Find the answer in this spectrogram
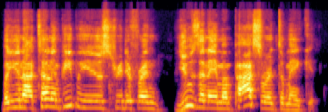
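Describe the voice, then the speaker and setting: High-pitched, animated and brisk, this middle-aged trucking business owner and content creator talks casually in his vlog. He repeats himself for emphasis and keeps checking that his viewers follow.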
